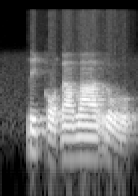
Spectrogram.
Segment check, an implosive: present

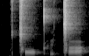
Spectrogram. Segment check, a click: present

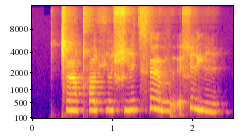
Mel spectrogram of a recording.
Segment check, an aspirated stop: present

